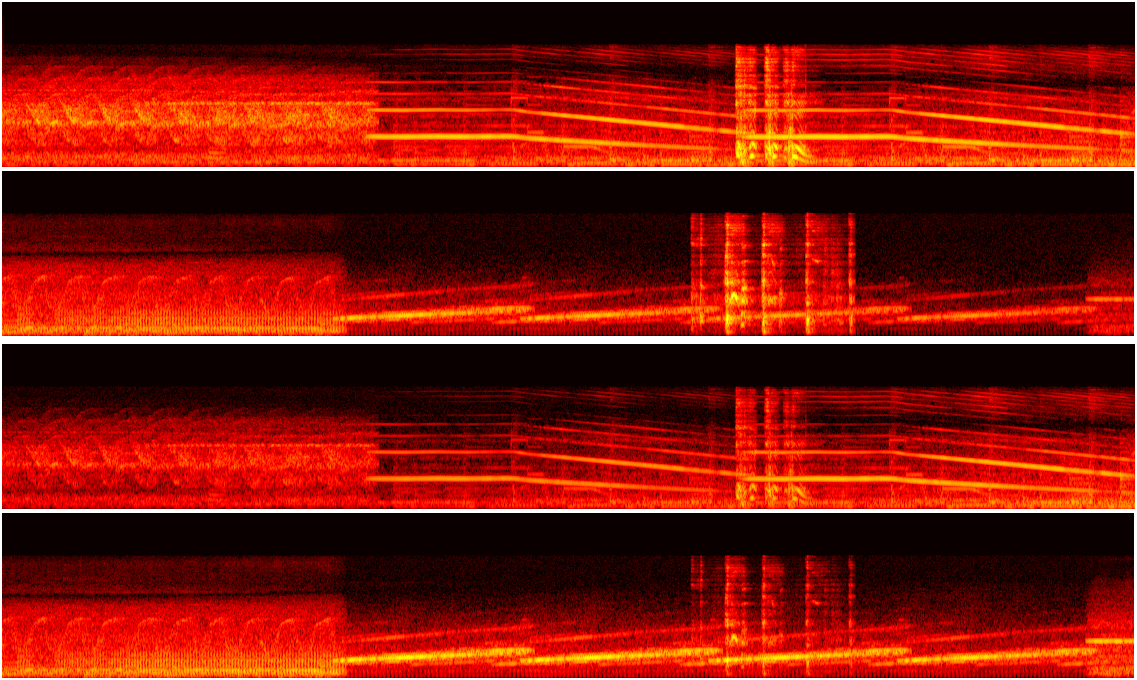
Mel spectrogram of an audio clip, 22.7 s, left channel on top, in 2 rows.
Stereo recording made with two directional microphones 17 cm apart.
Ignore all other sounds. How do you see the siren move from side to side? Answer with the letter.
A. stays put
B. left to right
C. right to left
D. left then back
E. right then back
B.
